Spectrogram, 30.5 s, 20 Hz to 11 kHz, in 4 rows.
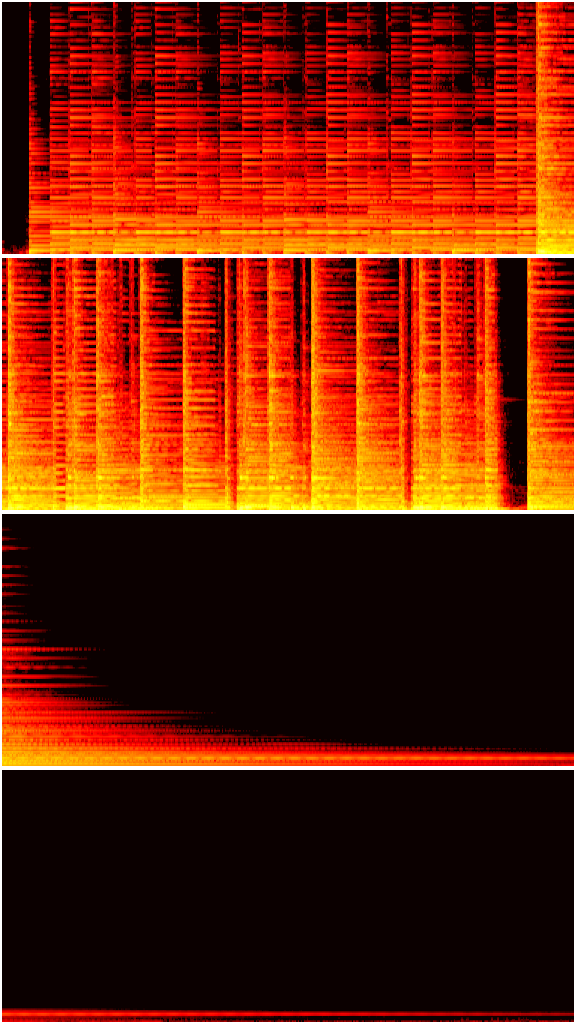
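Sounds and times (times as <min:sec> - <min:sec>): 
guitar recorded with an AEA R84: 0:00.3 - 0:24.2.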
